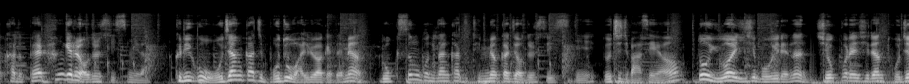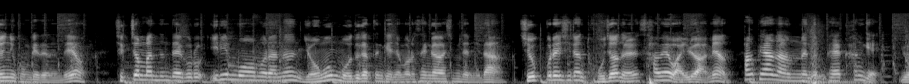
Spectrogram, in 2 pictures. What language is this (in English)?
Korean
